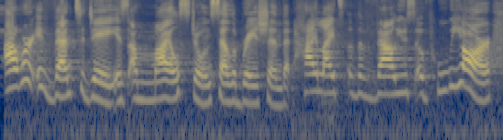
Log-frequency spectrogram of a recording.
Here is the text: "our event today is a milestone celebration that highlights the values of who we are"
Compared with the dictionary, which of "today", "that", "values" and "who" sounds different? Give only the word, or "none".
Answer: none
